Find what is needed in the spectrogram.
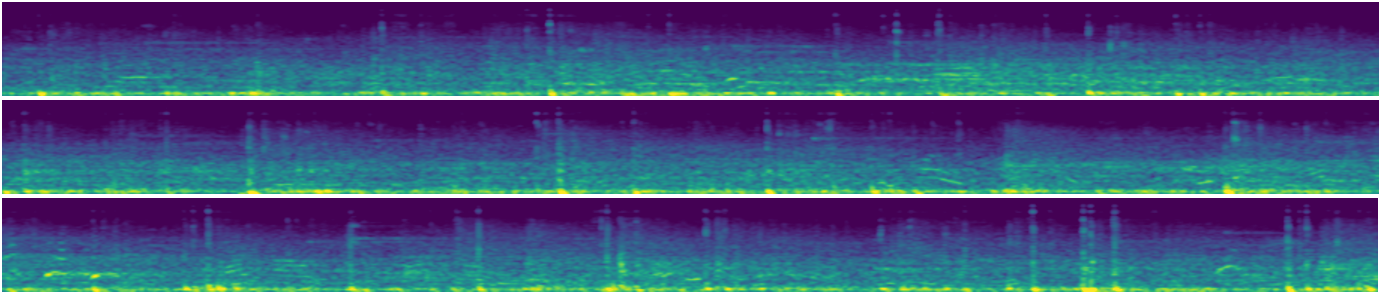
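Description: Sports-hall ambience: volleyballs being hit and bouncing on hard court floors in scattered sharp thuds, over indistinct chatter of players and onlookers in a large hall.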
